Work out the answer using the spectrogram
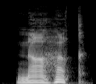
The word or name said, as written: नाहक़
